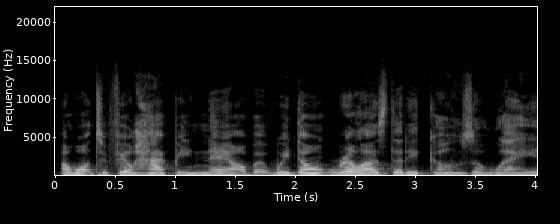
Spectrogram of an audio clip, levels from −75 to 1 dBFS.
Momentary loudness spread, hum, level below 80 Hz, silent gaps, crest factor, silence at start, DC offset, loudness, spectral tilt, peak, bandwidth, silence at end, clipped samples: 8 LU; none; -72 dBFS; none; 16 dB; 0.05 s; under 0.1%; -25 LUFS; -4.5 dB/octave; -10 dBFS; 14 kHz; 0 s; under 0.1%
